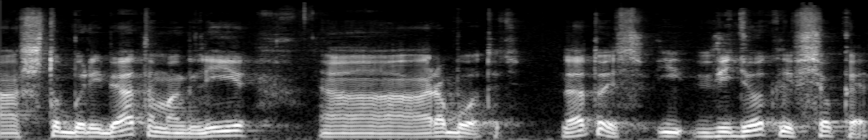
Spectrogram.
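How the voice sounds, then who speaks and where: This man has an ordinary speaking voice, pitched in the medium range with ordinary variation. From Russia, St. Petersburg. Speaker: company CEO, frontend developer and conference organizer. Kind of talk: casual interview.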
